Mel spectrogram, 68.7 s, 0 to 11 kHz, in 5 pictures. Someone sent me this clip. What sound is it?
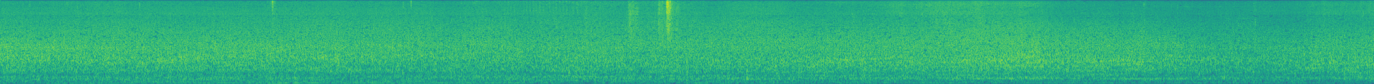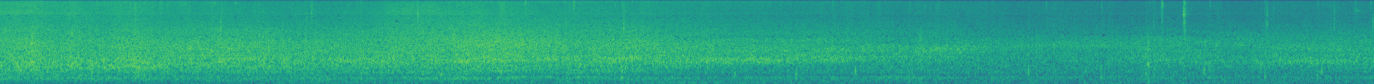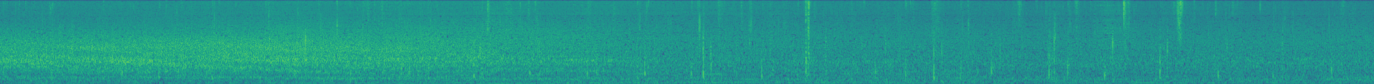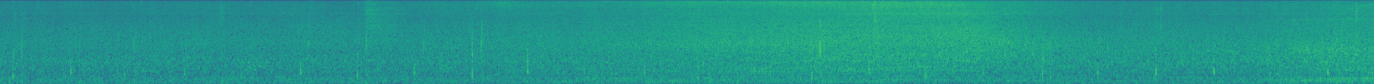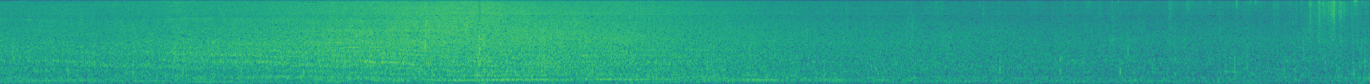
One of the many field-recordings I made in Tokyo. October 2016. Most were made during evening or night time. Please browse this pack to listen to more recordings.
